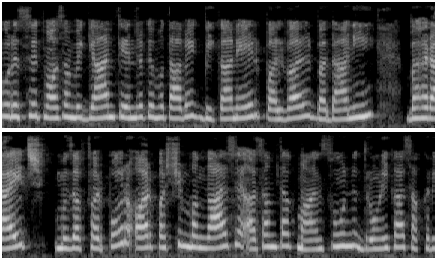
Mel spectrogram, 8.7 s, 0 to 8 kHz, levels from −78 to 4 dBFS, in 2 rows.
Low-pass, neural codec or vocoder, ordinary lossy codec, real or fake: 7.2 kHz; codec, 16 kHz, 8 kbps, FreqCodec, smaller model; none; fake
